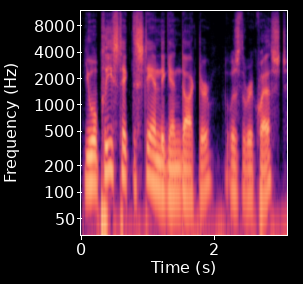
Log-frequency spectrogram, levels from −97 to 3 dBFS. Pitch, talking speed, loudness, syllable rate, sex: 110 Hz, 215 wpm, -18 LUFS, 5.3 syllables/s, male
